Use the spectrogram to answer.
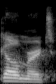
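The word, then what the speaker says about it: Gohmert: I I can see someone said that it's pronounced gomert which is the wrong way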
